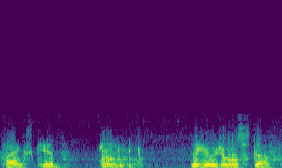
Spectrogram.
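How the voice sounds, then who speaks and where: A man playing a world-weary private detective in a radio spot, terse and deadpan. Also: low-pitched, extremely slow, heavy background noise. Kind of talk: 1970s radio spot, detective parody narration. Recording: muffled old radio, music behind.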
